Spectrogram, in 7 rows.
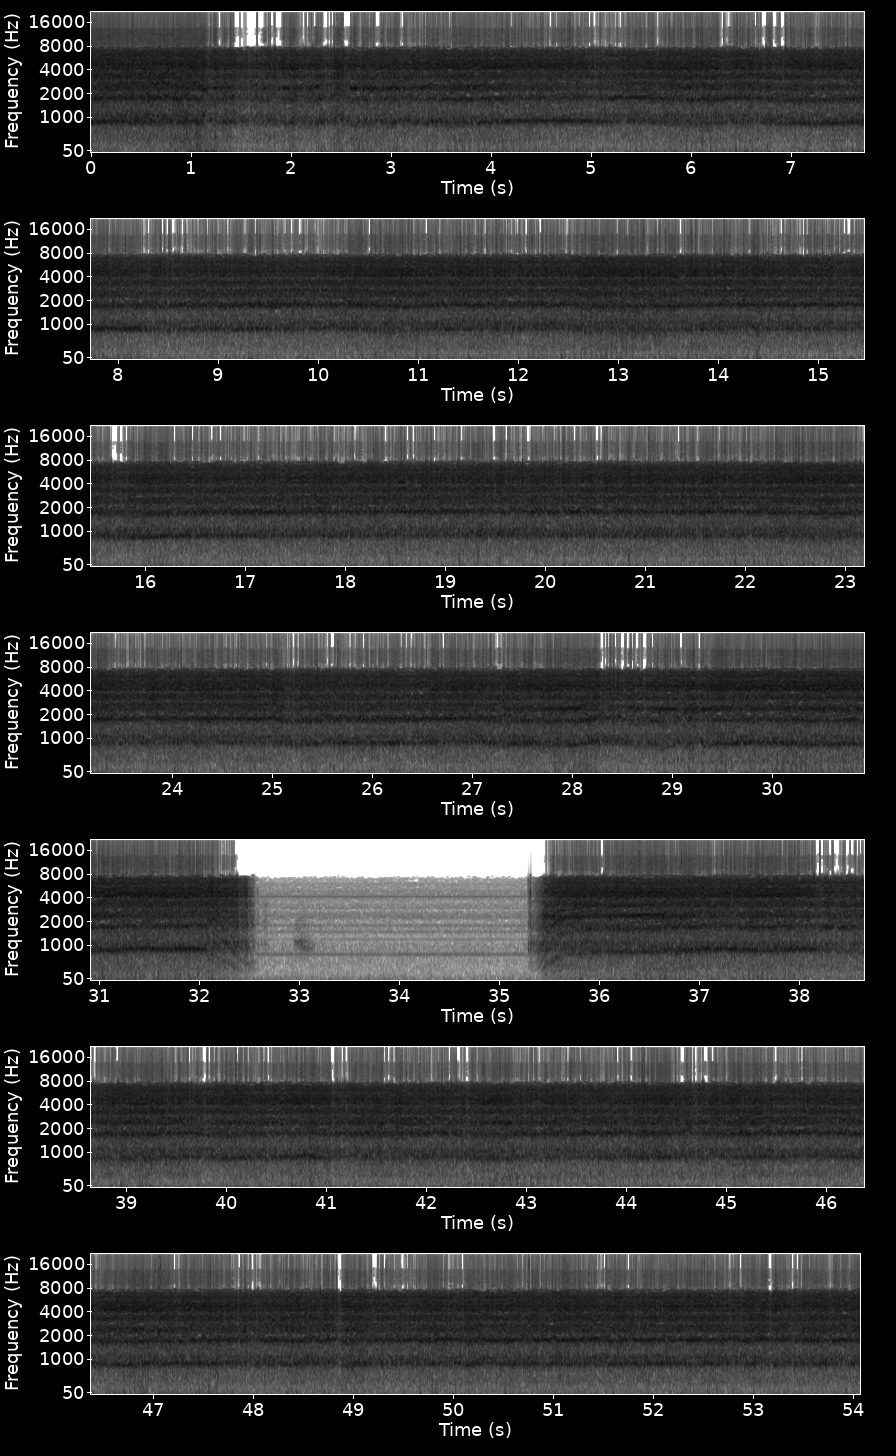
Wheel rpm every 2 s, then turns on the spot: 230, 220, 230, 220, 230, 220, 220, 230, 230, 240, 230, 230, 230, 230, 220, 200, 10, 60, 220, 220, 220, 220, 230, 230, 230, 230, 230.
none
